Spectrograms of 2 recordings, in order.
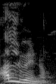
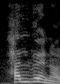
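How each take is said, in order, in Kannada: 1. ಪದ ನೇರವಾಗಿ ಸ್ವರದಿಂದ ಶುರುವಾಗುತ್ತದೆ. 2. ಪದ h ಶಬ್ದದಿಂದ ಶುರುವಾಗುತ್ತದೆ. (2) "ಹಲ್ವೇನೋ ಅಲ್ಲ"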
